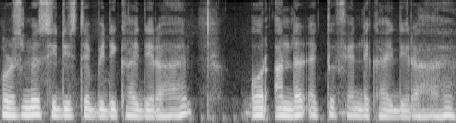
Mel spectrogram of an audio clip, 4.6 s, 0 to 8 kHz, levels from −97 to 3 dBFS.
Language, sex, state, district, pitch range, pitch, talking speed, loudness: Hindi, male, Arunachal Pradesh, Papum Pare, 115-130 Hz, 125 Hz, 225 wpm, -16 LUFS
